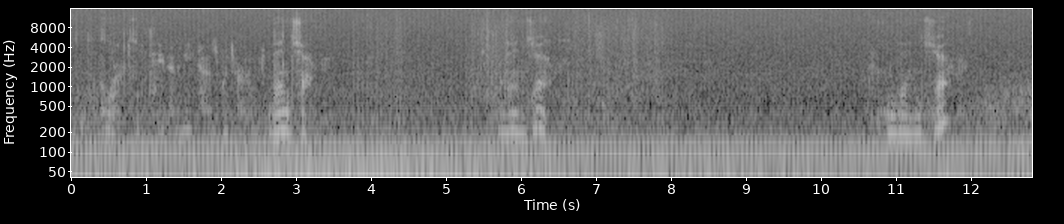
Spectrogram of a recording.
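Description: A young man speaks casually into a close microphone, in short bursts.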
